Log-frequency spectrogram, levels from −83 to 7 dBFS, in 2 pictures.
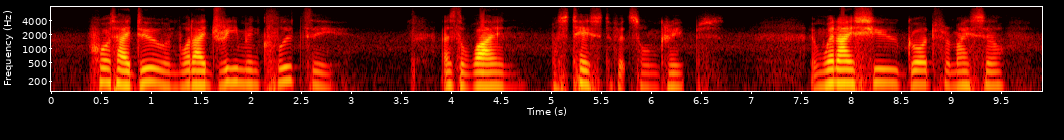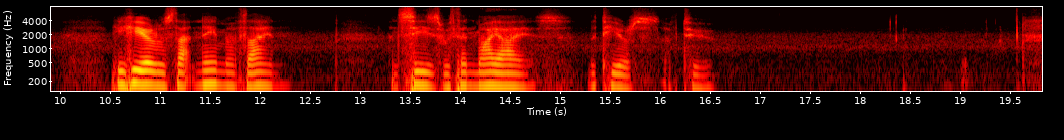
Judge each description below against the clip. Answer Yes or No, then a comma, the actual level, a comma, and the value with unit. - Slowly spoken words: Yes, slow, 120 wpm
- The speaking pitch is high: No, medium, 160 Hz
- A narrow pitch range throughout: Yes, narrow, 2.1 semitones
